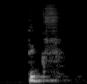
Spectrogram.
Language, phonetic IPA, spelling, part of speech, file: Russian, [tɨkf], тыкв, noun, LL-Q7737 (rus)-тыкв.wav
- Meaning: genitive plural of ты́ква (týkva)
